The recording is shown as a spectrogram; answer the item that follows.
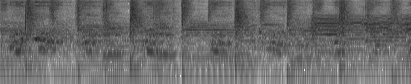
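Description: A dog barking and yipping several times in short calls over loud background music with a steady beat.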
